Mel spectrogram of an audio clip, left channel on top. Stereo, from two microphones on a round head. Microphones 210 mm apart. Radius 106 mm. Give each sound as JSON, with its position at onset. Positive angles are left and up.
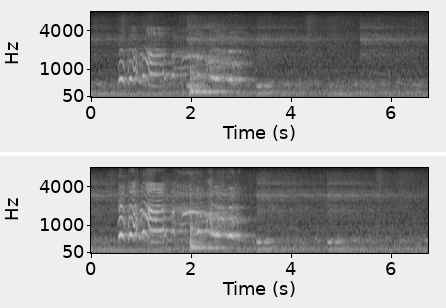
{"t": 0.6, "sound": "laughter", "side_deg": -55, "distance_m": 0.5}
{"t": 2.0, "sound": "a snare drum", "side_deg": -50, "distance_m": 2.0}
